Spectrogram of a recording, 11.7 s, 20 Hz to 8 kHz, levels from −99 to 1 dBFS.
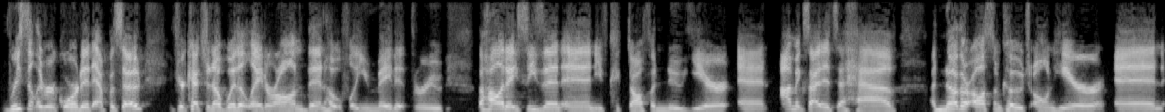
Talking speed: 195 wpm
